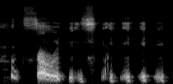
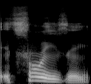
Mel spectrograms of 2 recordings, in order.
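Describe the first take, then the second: First: A very high, slow wail that breaks into laughter; half-laughing, pretending to sob over it; mock crying laugh. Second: Said in the usual way. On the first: Mock sobbing to friends about shamrocks, laughing. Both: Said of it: "it makes me cry".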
